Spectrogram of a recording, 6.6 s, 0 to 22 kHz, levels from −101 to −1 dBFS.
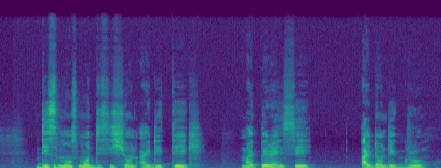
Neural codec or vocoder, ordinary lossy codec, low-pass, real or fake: none; none; 19.8 kHz; real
